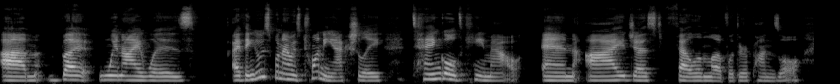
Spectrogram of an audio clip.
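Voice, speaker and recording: On a very clean recording with a silent background, a woman speaks with a New Jersey accent. Her medium-pitched voice is bright and sharp in tone, with ordinary pitch variation at a moderate pace. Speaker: craft business owner, artist. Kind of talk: casual interview chat.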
